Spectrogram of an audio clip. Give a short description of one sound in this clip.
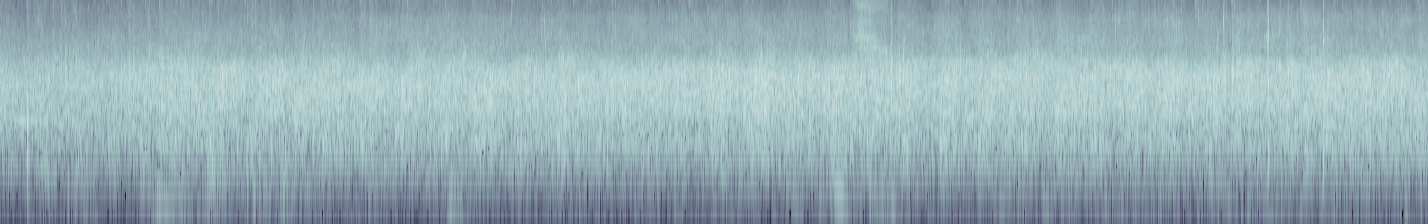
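A large crowd claps steadily in a big echoing hall.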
